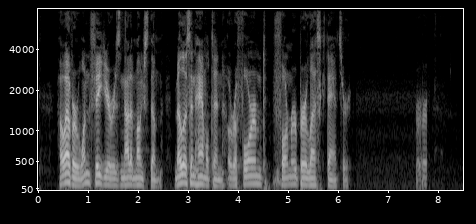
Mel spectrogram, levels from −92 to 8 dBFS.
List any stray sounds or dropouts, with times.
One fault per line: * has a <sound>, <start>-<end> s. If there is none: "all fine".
* has a laugh, 7.6-7.8 s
